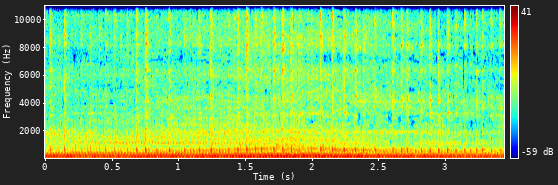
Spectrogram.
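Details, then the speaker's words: Losi 5ive-T 2.0 two-stroke, warmed up, with Mechanic Sauce: crisp even buzz holding a steady high pitch, no stumbling or surging; running well. "i got it in it's warmed up starts great so i can start showing you how the truck handles and how it sounds with the mechanic sauce"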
